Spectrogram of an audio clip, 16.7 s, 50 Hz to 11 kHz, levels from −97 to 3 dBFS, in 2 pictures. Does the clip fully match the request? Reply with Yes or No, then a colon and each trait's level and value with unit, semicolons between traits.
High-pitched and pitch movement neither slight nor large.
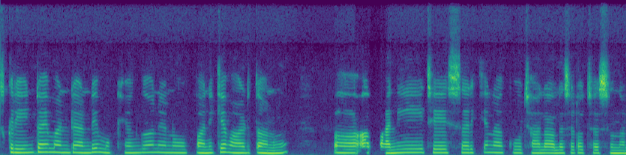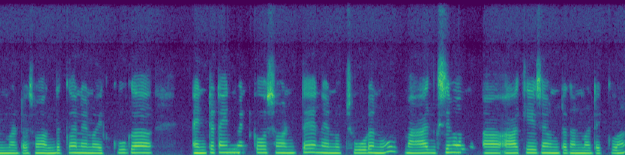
No: high, 230 Hz; narrow, 2.3 semitones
